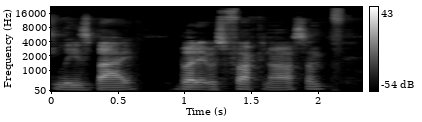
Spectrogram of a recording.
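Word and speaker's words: Liseberg: amusement park it's called Liz by Leesburg it's like Leesburg but it's pronounced Liz by but it was [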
